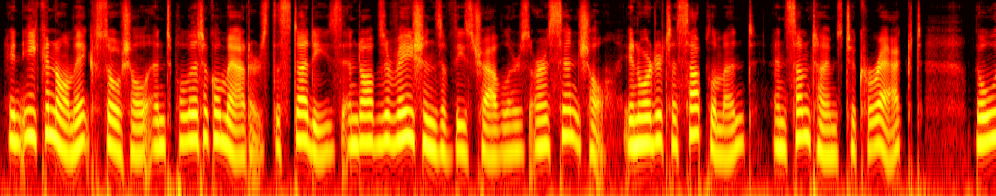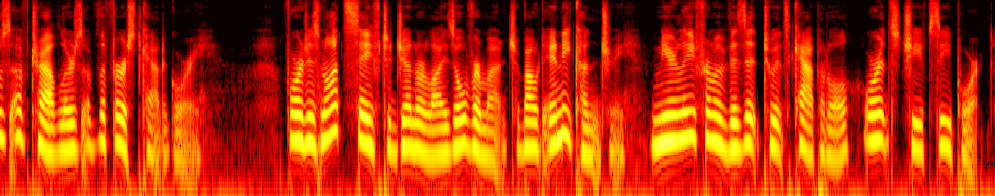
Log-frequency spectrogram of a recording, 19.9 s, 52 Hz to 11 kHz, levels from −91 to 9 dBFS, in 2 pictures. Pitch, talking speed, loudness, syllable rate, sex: 205 Hz, 155 wpm, -17 LUFS, 5.5 syllables/s, female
